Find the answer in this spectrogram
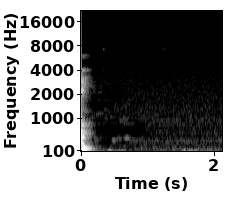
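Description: Faint computer-mouse clicks: a single click about half a second in, then a quick cluster of small clicks near the end, against a quiet room background.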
